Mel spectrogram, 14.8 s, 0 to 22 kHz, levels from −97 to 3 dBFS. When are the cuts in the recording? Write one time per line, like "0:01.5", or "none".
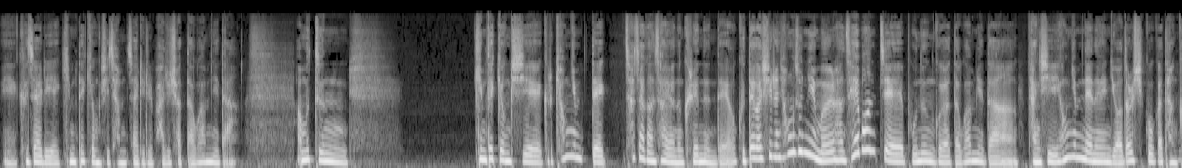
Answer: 0:03.7
0:12.7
